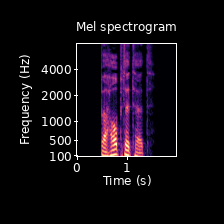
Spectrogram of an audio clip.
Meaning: inflection of behaupten: 1. second-person plural preterite 2. second-person plural subjunctive II
- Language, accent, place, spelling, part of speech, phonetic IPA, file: German, Germany, Berlin, behauptetet, verb, [bəˈhaʊ̯ptətət], De-behauptetet.ogg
